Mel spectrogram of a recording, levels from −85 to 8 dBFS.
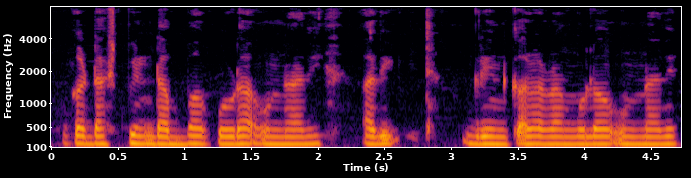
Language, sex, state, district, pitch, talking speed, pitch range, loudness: Telugu, male, Telangana, Mahabubabad, 155 Hz, 125 wpm, 150-155 Hz, -16 LUFS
